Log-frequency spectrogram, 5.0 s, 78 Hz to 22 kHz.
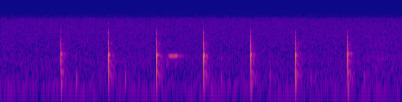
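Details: Eight loud, sharp clicks at a steady pace, about 95 a minute, as the jaw opens and closes: temporomandibular joint clicking, presented in a dental talk on stress-related bruxism.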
